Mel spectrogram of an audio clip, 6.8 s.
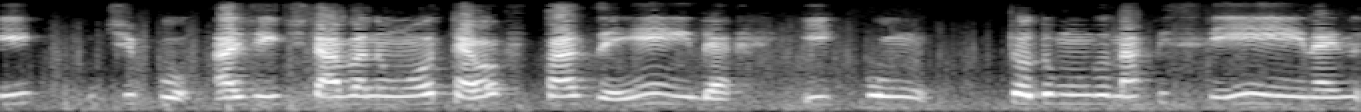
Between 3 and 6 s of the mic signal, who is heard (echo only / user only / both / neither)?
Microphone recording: echo only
